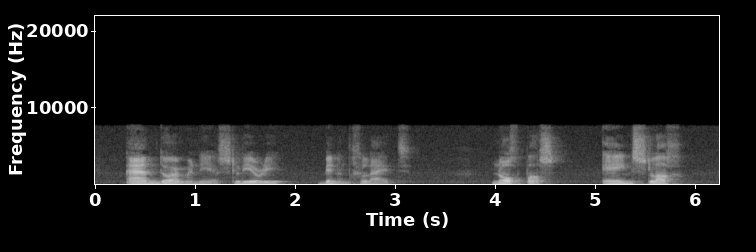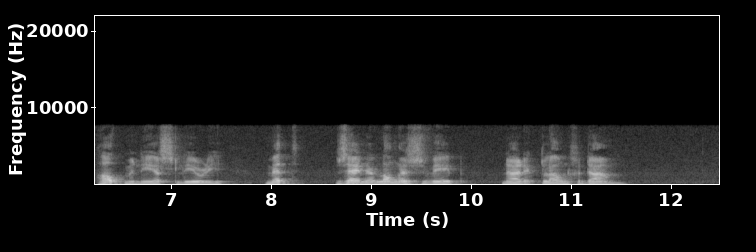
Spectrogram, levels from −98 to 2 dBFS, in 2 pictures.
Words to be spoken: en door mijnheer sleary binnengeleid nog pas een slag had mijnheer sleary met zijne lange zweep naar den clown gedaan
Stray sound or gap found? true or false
false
